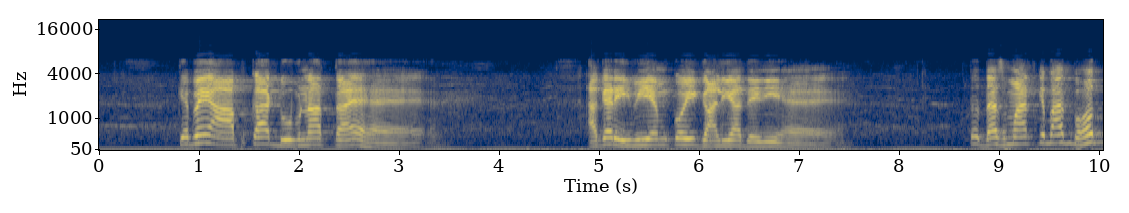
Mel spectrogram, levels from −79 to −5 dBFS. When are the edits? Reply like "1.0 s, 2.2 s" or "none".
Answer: none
